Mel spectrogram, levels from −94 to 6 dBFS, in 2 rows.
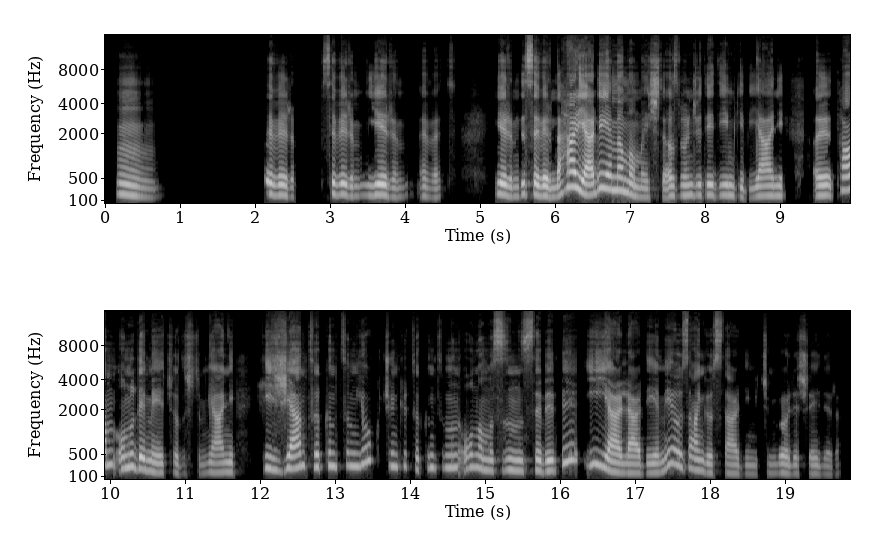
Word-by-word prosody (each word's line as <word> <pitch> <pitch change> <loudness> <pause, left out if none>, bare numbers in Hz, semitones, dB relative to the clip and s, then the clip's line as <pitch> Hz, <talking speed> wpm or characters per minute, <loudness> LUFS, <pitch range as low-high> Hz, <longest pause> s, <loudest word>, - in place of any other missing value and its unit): Hımm. 160 -7 -2 1.4
Severim, 180 -6 +2 0.3
severim. 175 -3 -1
Yerim, 170 -3 +2
evet. 150 -2 -12 0.5
Yerim 180 -5 +3
de, 195 - -1
severim 170 -5 +5
de. 170 - +4
Her 320 - +8
yerde 195 +2 +8
yemem 265 -6 +4
ama, 160 -6 -1
işte, 145 0 -2
az 165 +2 -1
önce 180 0 -4
dediğim 180 -1 -1
gibi 150 -4 -10
yani, 170 +1 0 0.4
ııı, 175 0 +4
tam 275 +3 +2
onu 230 +3 -1
demeye 180 -8 +1
çalıştım. 150 -1 -14
Yani 160 0 -4 0.4
hijyen 225 +3 +2
takıntım 260 +1 -4
yok, 335 +7 -6
çünkü 255 -1 -8
takıntımın 235 +2 -8
olmamasının 195 -4 -4
sebebi 185 - -1
iyi 285 -2 -3
yerlerde 155 -5 +2
yemeye 170 - -4
özen 225 -7 -3
gösterdiğim 145 -3 -8
için 145 +2 -17
böyle 145 -2 -6
şeyleri. 135 -1 -12
180 Hz, 120 wpm, -26 LUFS, 155-230 Hz, 1.4 s, Her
